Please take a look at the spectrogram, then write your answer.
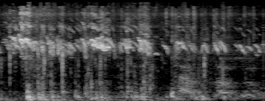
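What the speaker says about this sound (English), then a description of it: "I don't know what kind of chicken you are, buddy, but you are so cute." Young chickens on a farm cluck and peep in quick, repeated bursts, close and fairly loud, with a few soft wing flutters mixed in.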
